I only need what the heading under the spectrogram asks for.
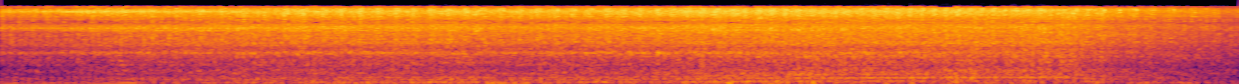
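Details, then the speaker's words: Old Nash four-stroke car after fuel pump repair (cracked sediment bowl replaced with fence post cap) and water pump fix: steady, slightly uneven low idle, no misses or knocks, no fuel leak; normal idle. "He's idling. It's not leaking."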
